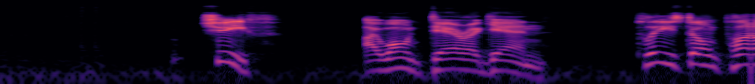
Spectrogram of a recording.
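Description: A young man pleads anxiously, close by.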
